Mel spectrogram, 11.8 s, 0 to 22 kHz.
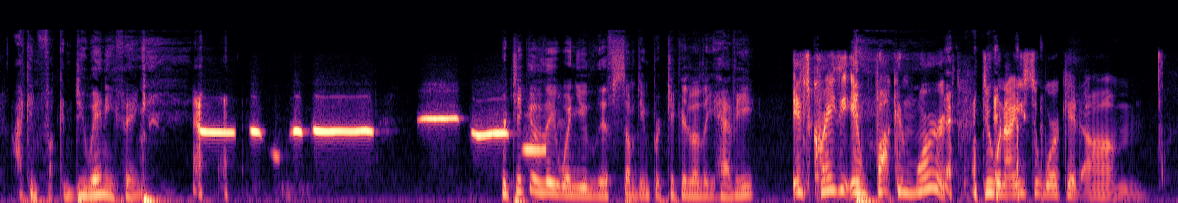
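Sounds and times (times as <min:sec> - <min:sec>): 
speech: 0:00.2 - 0:02.0, 0:05.0 - 0:11.5
person whistling a movie score melody: 0:02.0 - 0:05.6
laughter: 0:09.2 - 0:10.8.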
